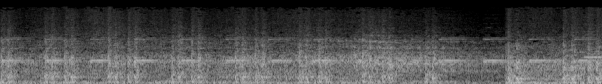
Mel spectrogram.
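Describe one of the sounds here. A freight train clatters past over the rails.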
